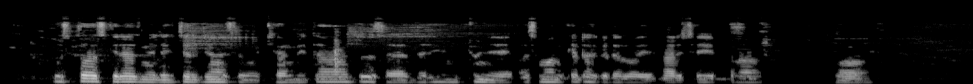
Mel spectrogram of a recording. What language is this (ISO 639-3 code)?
gwc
